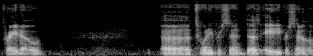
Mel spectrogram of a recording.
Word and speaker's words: Pareto: Am I mispronouncing it? I believe it's just pronounced Pareto.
